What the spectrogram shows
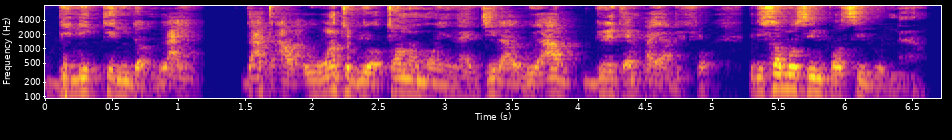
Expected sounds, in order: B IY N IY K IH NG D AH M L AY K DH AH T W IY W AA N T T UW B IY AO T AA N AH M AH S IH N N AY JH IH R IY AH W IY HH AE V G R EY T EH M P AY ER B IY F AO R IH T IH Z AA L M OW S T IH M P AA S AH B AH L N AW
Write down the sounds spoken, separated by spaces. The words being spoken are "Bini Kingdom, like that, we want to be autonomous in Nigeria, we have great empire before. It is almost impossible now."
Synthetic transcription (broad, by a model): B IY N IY K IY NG D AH M L AY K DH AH T W IY W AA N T T UW B IY AO T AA N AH M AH IH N N AY JH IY R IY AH W IY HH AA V G R EY T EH M P AY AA B IY F AO IH T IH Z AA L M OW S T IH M P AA S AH B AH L N AW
